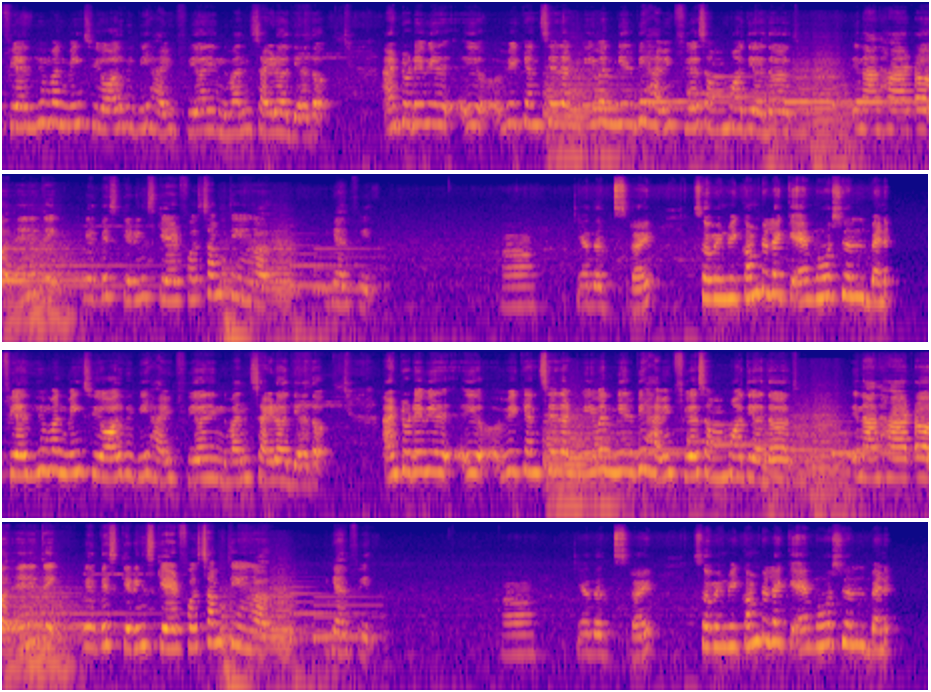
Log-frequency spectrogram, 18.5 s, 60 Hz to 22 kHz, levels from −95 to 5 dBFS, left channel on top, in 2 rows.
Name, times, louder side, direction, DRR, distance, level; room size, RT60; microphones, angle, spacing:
voice 1, 0.0-3.5 3.8-7.9 8.4-12.0 12.5-13.0, right 5 dB, 60° right, 0.7 m, -28 dB
sound 1, 5.4-13.1, equal, 90° right, 1.2 m, -36 dB
voice 2, 14.3-14.6 15.0-15.3 15.6-15.8 16.3-18.1, left 2 dB, 20° left, 0.3 m, -27 dB
2.5 x 2.2 x 3.6 m
head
